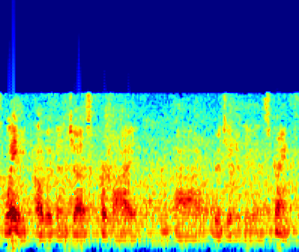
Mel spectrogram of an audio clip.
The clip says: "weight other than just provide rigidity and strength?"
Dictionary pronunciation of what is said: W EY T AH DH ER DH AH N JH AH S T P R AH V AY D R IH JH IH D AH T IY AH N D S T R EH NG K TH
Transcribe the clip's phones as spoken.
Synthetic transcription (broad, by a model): W EY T AH DH ER DH AH N JH AH S P R AH V AY D R IH JH IH D AH T IY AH N S T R EH NG K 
